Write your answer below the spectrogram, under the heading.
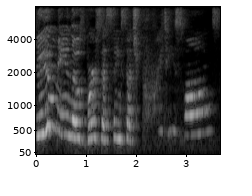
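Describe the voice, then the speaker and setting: In a put-on character voice pitched extremely high, a woman speaks loudly and very slowly, with a slight echo. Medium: read story. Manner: loud, hearty.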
